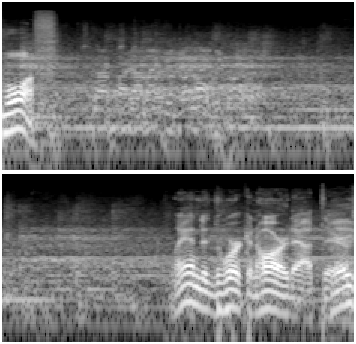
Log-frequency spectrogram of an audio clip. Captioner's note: pa announcement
